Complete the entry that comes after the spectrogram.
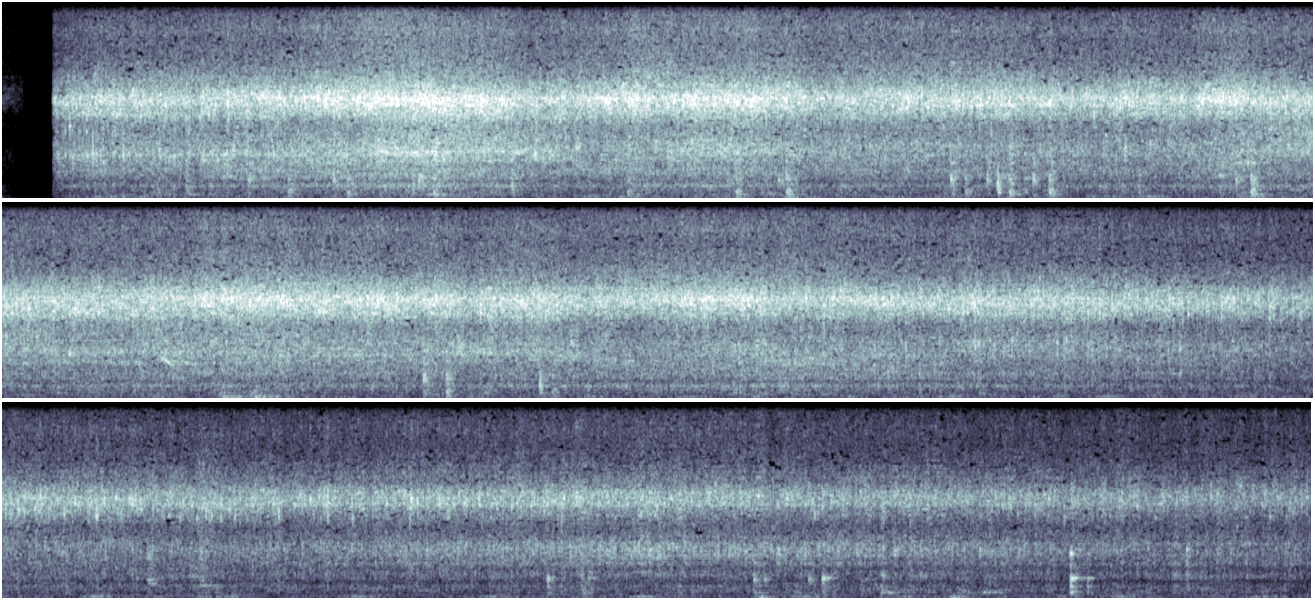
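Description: Pointed gourd (potol) pieces sizzling as they fry in oil in a steel pot, with light scrapes and taps of a spatula turning them. The sizzle starts suddenly just after the beginning and eases a little toward the end.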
